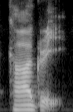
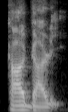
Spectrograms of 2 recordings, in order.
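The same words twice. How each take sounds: First: It is the relaxed local pronunciation. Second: It is a careful, literal pronunciation. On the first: People living there say it this way. "We call it uh" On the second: An outsider would say it this way. "I just pronounce it the way it is written"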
